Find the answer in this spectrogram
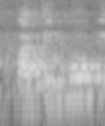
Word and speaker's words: Patimokkha: Patimokkha is in Pali.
